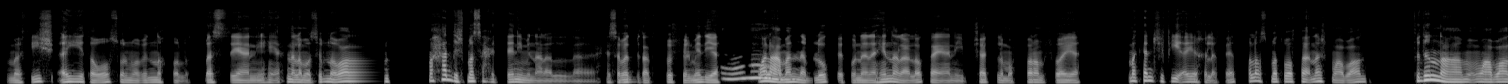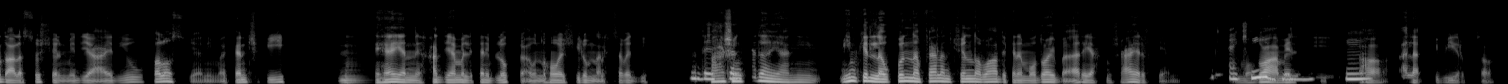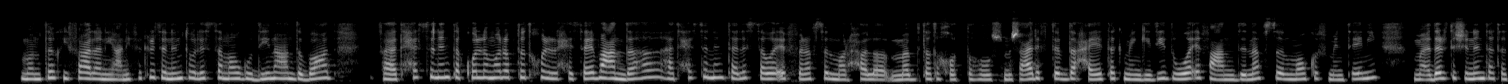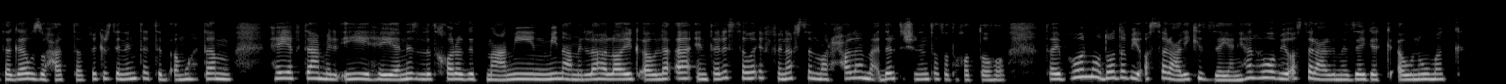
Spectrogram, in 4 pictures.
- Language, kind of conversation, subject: Arabic, advice, ليه بتراقب حساب حبيبك السابق على السوشيال ميديا؟
- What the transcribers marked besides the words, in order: distorted speech; in English: "السوشيال ميديا"; tapping; in English: "بلوك"; in English: "السوشيال ميديا"; in English: "بلوك"; mechanical hum; in English: "لايك"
